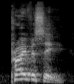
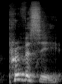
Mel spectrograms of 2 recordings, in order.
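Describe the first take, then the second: First: It is said with an American pronunciation. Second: It is said with a British pronunciation. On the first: "That is the way you say it in America, and that is also the way I would say it" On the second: "a lot of people in British English definitely would say the word privacy instead"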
